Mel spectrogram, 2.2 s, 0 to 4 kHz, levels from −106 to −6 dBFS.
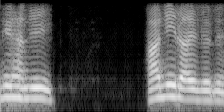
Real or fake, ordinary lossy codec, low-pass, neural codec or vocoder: fake; none; 3.6 kHz; codec, 16 kHz in and 24 kHz out, 1.1 kbps, FireRedTTS-2 codec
